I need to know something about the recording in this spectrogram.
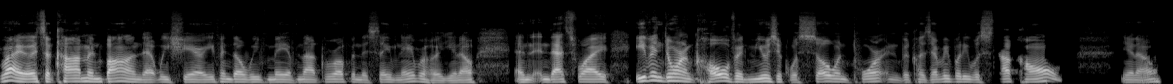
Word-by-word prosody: Right, 145 -5 +7
it's 130 +1 +4
a - - +5
common 140 -1 +3
bond 135 -4 +3
that 110 -1 0
we 115 -1 -3
share, 110 +2 -2
even 115 +2 -3
though 120 -1 +2
we 115 0 -2
may 115 +2 -2
have 110 -1 -3
not 115 -2 -2
grew 120 0 -2
up 120 0 -5
in 115 - -4
the 105 - -5
same 110 +2 -6
neighborhood, 115 -6 -3
you 95 +2 -5
know? 105 +1 -1 0.4
And 110 -1 -1
and 115 - -2
that's 115 +1 +2
why 120 -1 +2 0.3
even 170 +3 +4
during 160 -6 +4
COVID, 130 -2 +3
music 125 0 0
was 105 - -5
so 135 +3 0
important, 120 0 -4
because 110 0 -7
everybody 125 +2 -3
was 110 -4 -5
stuck 130 +6 -2
home, 120 +1 +1 0.6
you 110 -1 -6
know? 110 +6 -4
120 Hz, 205 wpm, -23 LUFS, 110-130 Hz, 0.6 s, Right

